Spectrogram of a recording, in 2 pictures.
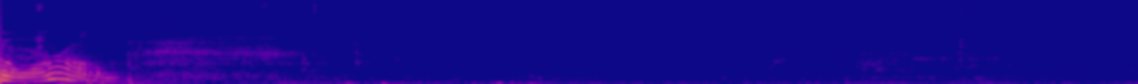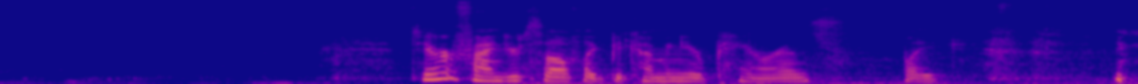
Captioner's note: laughs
